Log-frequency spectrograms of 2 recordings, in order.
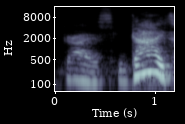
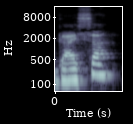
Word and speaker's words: Geise: Guys, how come it's hard to say your name? Well, because the Germans pronounce it Geise. Oh, but my great grandfather softened it to guys, like G-U-Y-S, guys, so that it would be easy to pronounce.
